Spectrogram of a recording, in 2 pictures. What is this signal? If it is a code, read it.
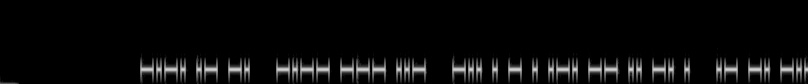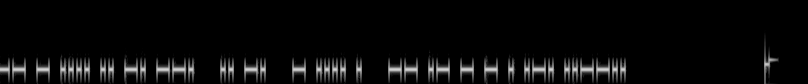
Morse code, heard as a keyed tone, about 32 wpm, 700 Hz. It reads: CAN YOU DETERMINE ANYTHING IN THE MATTER?
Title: Sentences from Top 1000 Words - Review Part 4 - 30wpm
